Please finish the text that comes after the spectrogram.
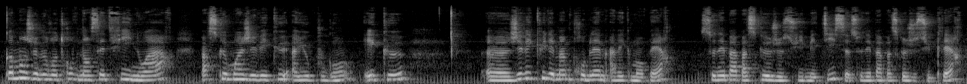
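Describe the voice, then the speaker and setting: A middle-aged woman, talking earnestly in a personal vlog, pausing often with hesitant fillers. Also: medium pitch, a little mellow, slight background noise. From Côte d'Ivoire. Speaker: author.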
